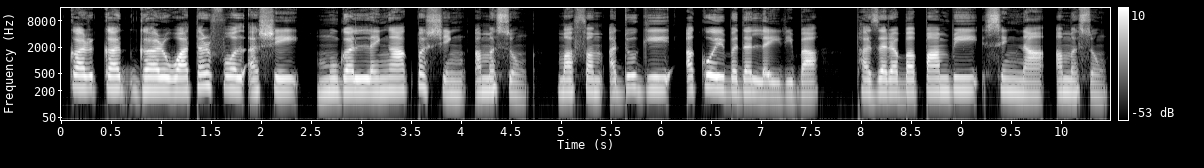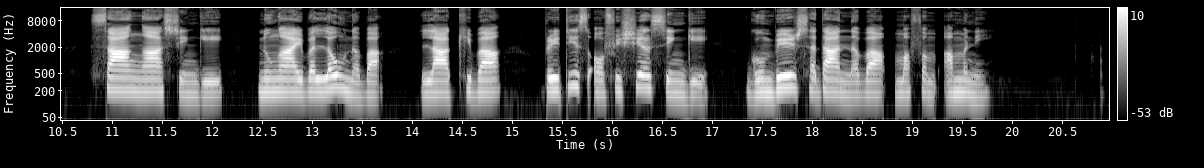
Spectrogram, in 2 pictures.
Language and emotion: Manipuri, neutral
